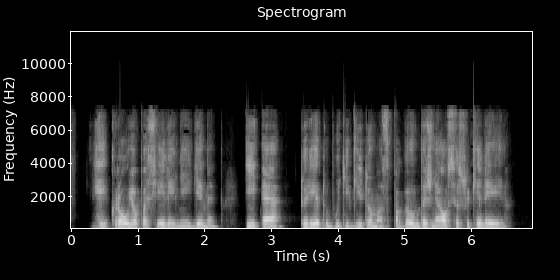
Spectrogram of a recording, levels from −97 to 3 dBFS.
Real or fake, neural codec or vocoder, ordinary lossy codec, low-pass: real; none; AAC, 32 kbps; 7.2 kHz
